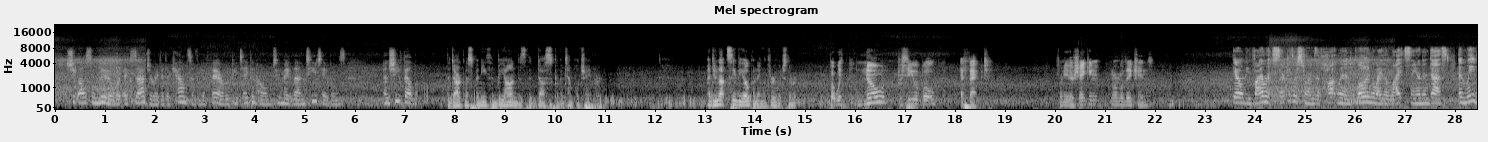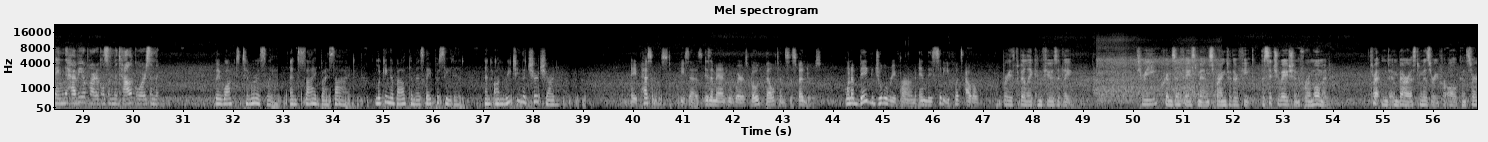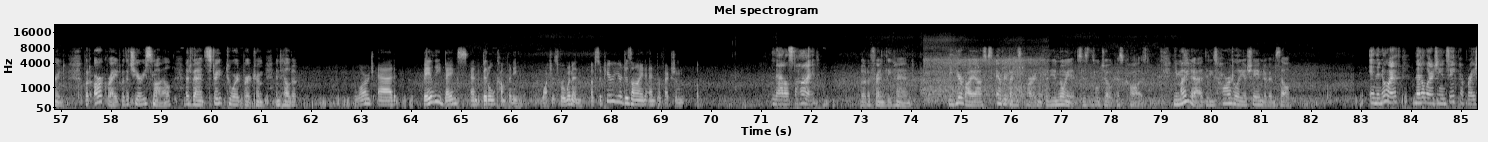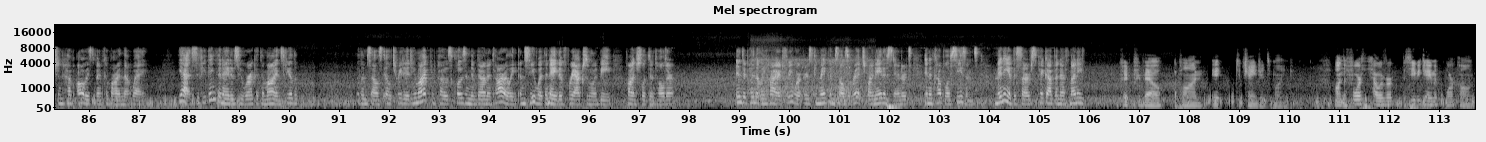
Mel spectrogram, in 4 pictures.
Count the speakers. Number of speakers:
7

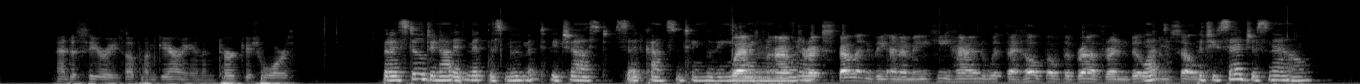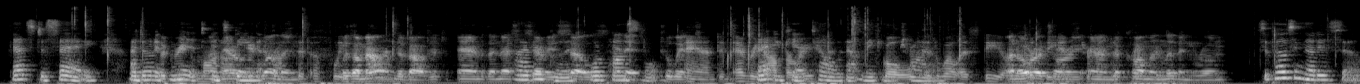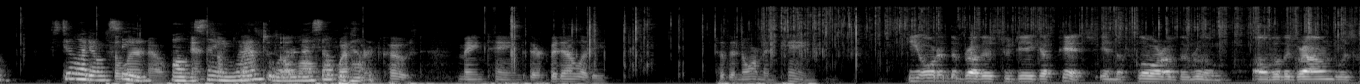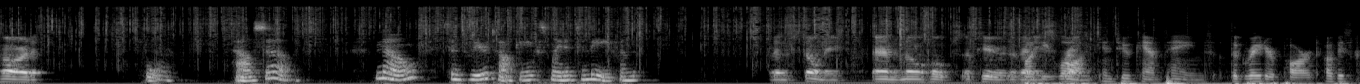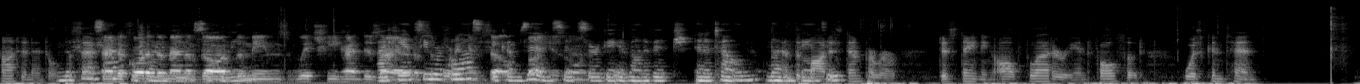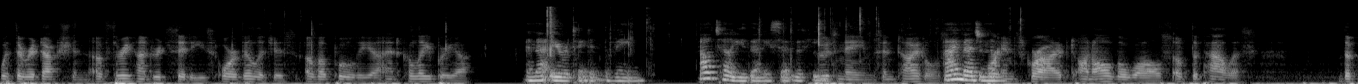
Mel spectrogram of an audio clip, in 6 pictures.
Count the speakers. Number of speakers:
3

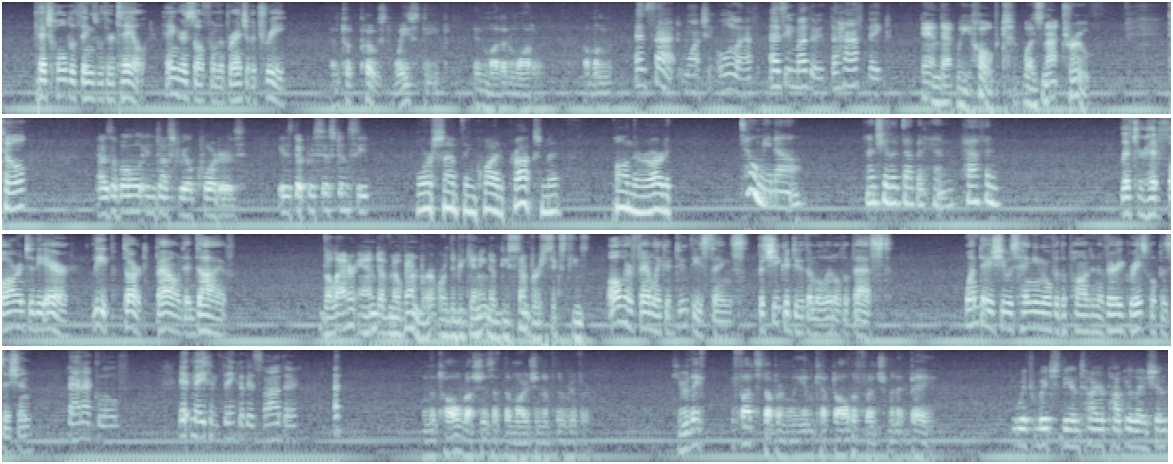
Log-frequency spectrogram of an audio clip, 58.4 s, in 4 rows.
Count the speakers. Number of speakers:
7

